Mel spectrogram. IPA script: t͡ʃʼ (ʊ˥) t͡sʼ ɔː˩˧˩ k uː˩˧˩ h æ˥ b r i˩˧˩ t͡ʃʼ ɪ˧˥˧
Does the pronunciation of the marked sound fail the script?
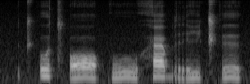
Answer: no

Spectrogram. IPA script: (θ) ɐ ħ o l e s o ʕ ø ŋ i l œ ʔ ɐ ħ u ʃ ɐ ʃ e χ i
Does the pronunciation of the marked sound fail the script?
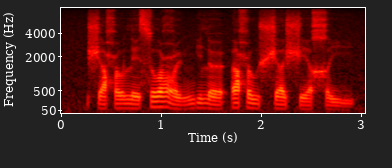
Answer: yes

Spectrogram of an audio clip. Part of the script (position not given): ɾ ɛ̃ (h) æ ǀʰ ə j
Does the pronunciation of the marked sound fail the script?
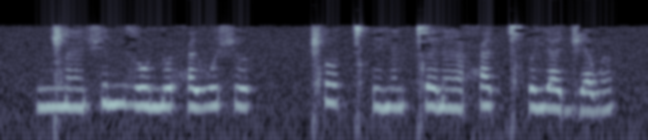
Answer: yes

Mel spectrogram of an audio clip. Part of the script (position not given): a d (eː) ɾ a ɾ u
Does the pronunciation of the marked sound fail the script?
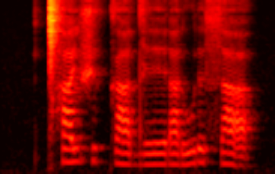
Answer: no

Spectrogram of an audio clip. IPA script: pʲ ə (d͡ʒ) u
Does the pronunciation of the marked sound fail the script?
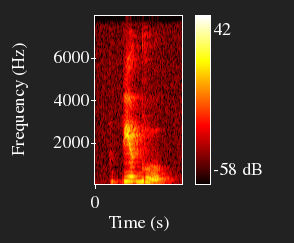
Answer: yes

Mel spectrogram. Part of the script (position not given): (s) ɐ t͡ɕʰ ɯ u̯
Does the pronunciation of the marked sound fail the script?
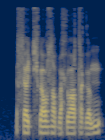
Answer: no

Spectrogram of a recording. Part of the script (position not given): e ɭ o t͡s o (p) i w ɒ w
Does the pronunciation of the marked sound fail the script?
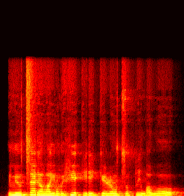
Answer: no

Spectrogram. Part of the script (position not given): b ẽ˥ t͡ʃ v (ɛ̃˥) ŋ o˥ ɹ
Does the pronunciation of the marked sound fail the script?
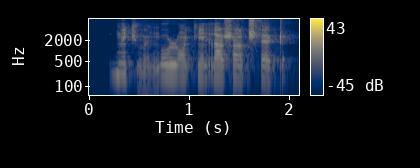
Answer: yes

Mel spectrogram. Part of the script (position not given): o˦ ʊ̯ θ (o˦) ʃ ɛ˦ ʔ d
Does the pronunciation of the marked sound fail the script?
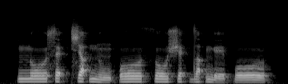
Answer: no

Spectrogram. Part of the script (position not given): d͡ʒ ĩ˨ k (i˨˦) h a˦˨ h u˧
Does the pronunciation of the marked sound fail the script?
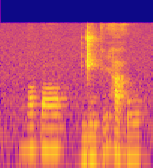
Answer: no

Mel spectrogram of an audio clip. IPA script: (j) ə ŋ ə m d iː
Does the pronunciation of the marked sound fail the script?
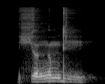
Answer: yes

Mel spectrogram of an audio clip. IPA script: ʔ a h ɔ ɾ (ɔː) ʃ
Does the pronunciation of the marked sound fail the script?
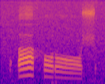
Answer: no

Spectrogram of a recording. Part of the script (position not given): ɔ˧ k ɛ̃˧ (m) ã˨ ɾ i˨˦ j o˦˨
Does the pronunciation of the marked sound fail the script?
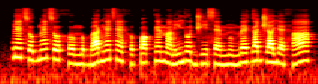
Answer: no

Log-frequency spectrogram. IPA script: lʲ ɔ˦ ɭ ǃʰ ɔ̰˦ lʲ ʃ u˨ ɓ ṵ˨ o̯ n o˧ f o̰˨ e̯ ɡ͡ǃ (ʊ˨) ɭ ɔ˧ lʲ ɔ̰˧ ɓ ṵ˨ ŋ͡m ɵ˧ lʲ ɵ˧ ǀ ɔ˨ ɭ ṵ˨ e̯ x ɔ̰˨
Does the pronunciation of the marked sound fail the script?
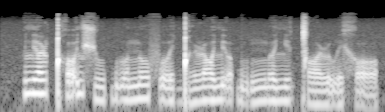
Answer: yes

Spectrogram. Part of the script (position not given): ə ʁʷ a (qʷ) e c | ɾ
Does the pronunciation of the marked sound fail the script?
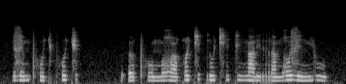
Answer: no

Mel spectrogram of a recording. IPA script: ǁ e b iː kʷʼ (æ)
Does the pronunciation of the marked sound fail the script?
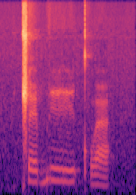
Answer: no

